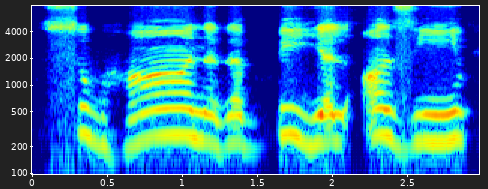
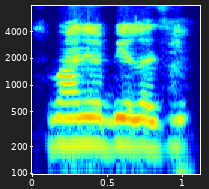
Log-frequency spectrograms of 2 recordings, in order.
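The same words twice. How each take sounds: First: Each sound is pronounced carefully and fully. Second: The sounds are rushed and not fully pronounced. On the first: The speaker calls it right. "ये correct pronunciation है" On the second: The speaker calls it wrong. "लोग क्या कहते हैं"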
